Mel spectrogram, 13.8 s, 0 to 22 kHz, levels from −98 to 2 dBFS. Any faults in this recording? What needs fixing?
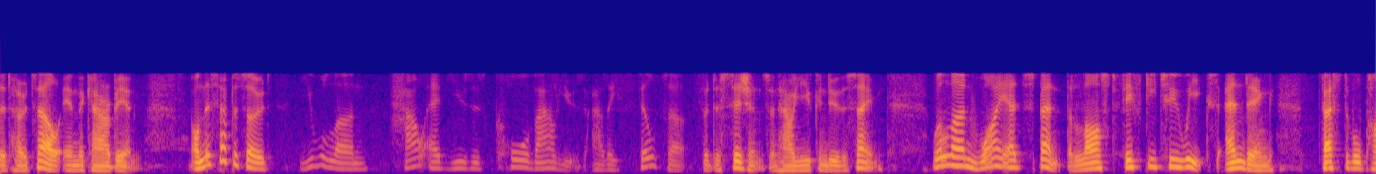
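Nothing needs fixing here.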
